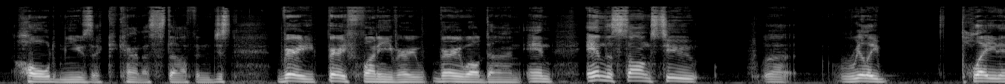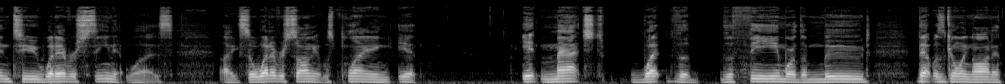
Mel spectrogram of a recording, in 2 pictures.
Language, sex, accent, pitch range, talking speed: English, male, American, 110-130 Hz, 145 wpm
